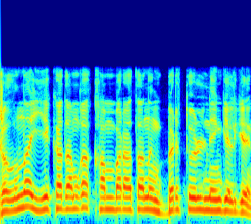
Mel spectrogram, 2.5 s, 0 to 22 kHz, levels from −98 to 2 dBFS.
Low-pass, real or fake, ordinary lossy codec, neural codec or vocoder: 7.2 kHz; real; none; none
